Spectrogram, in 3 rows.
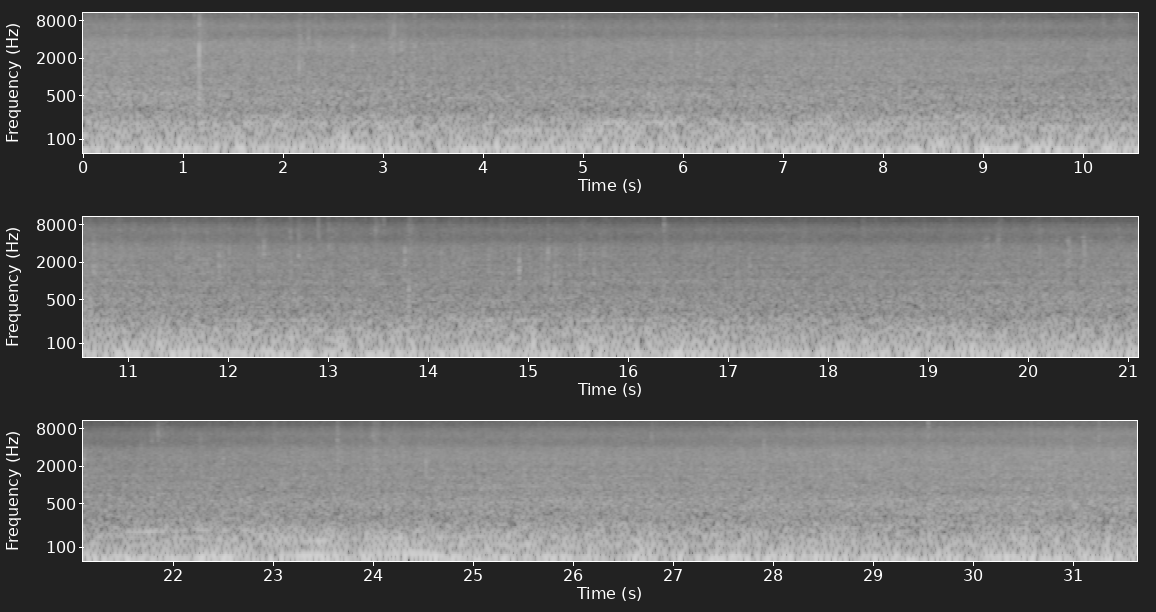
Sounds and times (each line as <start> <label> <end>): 0.0 light breeze in the poplars 31.6
0.0 rain drops 31.6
